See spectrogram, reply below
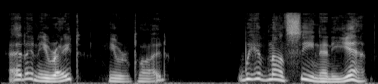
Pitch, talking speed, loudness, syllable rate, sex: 180 Hz, 175 wpm, -17 LUFS, 5.3 syllables/s, male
